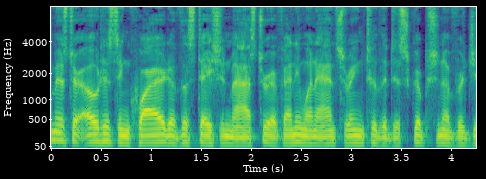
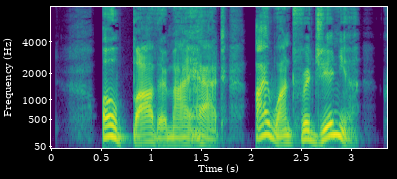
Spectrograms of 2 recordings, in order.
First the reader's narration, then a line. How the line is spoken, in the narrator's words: cried the little Duke, laughing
